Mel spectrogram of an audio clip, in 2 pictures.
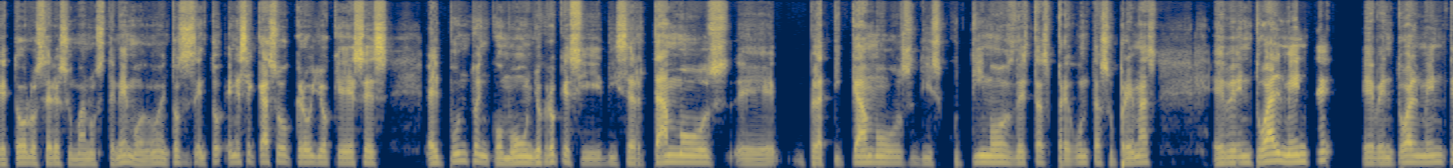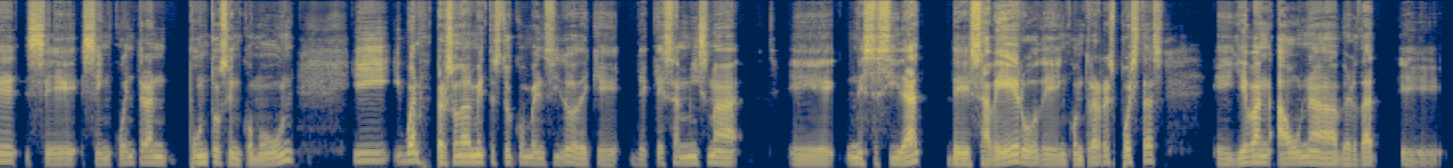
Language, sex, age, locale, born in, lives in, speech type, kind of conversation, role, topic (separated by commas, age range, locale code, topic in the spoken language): Spanish, male, 50-54, es-MX, United States, United States, conversation, unstructured, none, ¿Crees que la religión une o divide a las personas?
